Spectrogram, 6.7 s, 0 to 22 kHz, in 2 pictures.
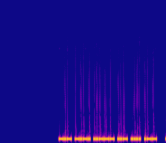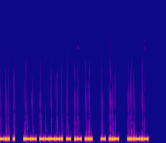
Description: Morse code, heard as a keyed tone, about 46 wpm, 700 Hz. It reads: KC2UHW DE W9TAS TU <SK>
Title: Practice QSO - Exchange 4 - Ending - 45wpm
